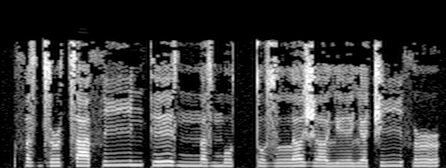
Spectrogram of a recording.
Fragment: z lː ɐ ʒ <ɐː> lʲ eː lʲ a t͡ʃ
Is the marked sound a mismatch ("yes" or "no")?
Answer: no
